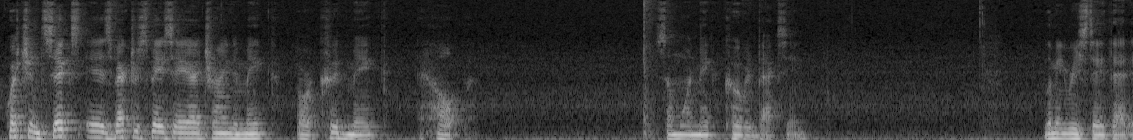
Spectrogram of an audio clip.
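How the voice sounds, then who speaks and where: A man speaking as a chief executive on a conference call, answering questions in a halting, deliberate way with pauses and restatements, in a roomy recording. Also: on the low side, creaky, warm tone, a little hiss or hum. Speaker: company CEO hosting a weekly conference call. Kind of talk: question-and-answer business briefing. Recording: roomy, echoing sound.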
